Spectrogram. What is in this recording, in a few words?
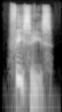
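"faeces", British English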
